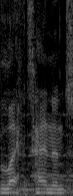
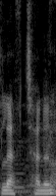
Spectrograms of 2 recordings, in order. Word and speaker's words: lieutenant: about we start with Lieutenant Travis and go from there eh nice British pronunciation of Lieutenant rather than the American lieutenant don't sweat it no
